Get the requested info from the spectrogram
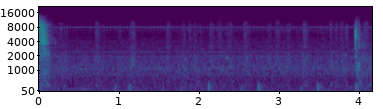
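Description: A felt-tip marker writing block capitals on paper: faint, irregular pen strokes, with a short sharp sound just before the end.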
